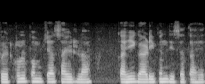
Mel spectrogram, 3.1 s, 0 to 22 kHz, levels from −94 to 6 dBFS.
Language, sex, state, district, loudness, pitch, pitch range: Marathi, male, Maharashtra, Pune, -14 LUFS, 125 Hz, 120-130 Hz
